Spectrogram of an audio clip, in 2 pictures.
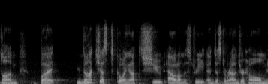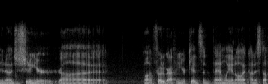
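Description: A man talks at a fairly slow pace in a plain, everyday voice. His pitch is fairly low, with ordinary pitch variation. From US (Maryland, China, Texas, New York). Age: 40s. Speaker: photographer and kayak builder. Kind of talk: casual interview.

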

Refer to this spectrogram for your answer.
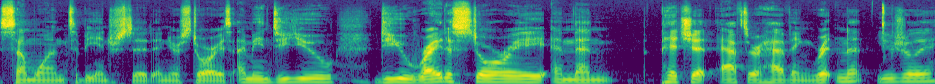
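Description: A man talks at medium pitch and a moderate pace with ordinary pitch variation. The recording is very clean, with a silent background. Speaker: podcast interviewer. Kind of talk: interview conversation. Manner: halting, hedging.

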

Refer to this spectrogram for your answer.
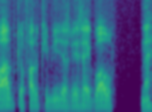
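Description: The sound is dry and close-up, without any echo. It's a man talking. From Brazil, Mato Grosso do Sul (São Gabriel do Oeste). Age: 40s. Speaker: city councillor. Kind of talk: casual interview.

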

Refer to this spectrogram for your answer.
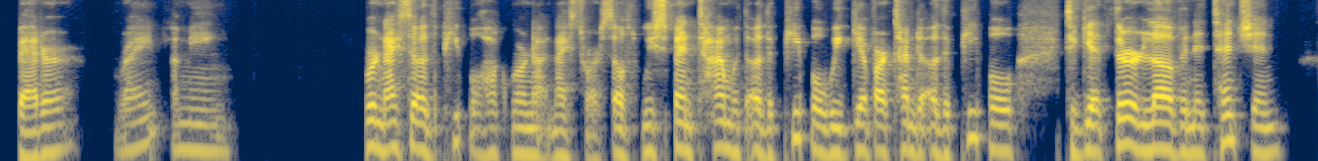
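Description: Here a man has an ordinary speaking voice at a fairly high pitch. He keeps a moderate pace with ordinary pitch variation. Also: quiet background. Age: 40s. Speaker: fitness coach and yoga instructor podcast host. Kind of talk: solo podcast monologue. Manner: casual, with frequent fillers and repetitions.

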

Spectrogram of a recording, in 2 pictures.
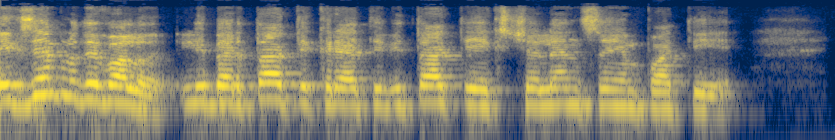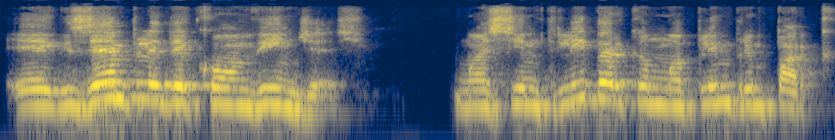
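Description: A man's high-pitched voice at a fairly slow pace with ordinary pitch variation. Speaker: public speaking trainer. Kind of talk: interview.

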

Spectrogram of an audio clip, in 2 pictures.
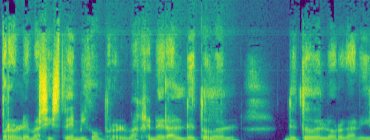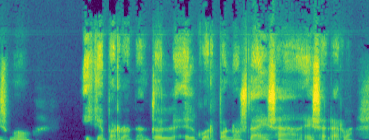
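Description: A man speaks at a fairly low pitch with a somewhat breathy voice. The sound is dry and close, with no echo. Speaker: doctor (andrologist). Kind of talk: casual interview. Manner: halting.

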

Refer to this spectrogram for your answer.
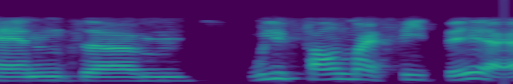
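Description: This man speaks with a German accent. His pitch is fairly high. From Germany. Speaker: business coach. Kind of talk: interview.

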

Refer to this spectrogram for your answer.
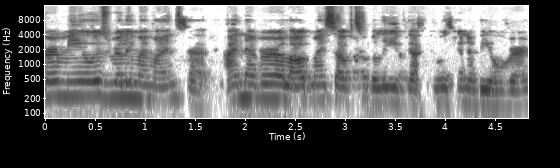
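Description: Speaking with a Hawaiian accent, a woman talks at a fairly quick pace at a medium pitch in a bright, sharp tone. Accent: Hawaiian American English. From Hawaii, east side of Oahu. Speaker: professional volleyball player. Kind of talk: interview. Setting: remote podcast from quarantine hotel room.

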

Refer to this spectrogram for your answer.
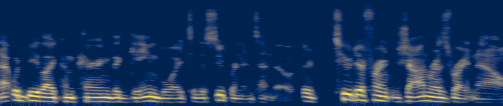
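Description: A man with an ordinary speaking voice talks at a moderate pace and medium pitch with lively intonation, the sound dry and close with no echo. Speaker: podcast co-host. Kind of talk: casual chat.

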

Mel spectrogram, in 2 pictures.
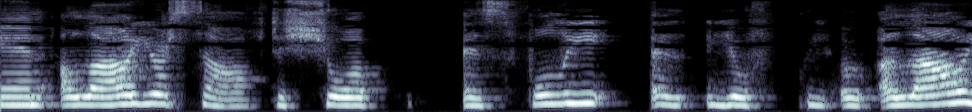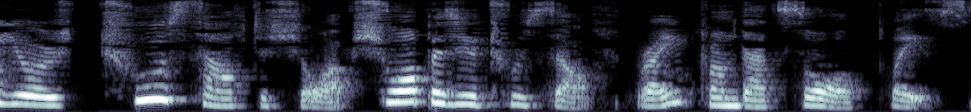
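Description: An ordinary speaking voice from a woman, fairly high-pitched, with lively intonation at a fairly slow pace. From Canada, born in Tanzania. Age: 50s. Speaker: healer and fitness teacher. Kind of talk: casual interview.

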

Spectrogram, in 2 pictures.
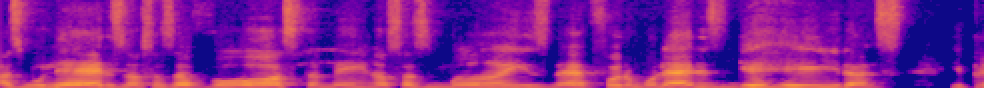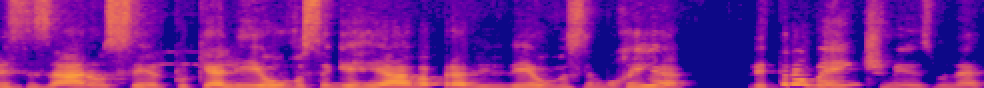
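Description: A woman with an unremarkable speaking voice talks at a fairly high pitch and a moderate pace, with ordinary pitch variation and big swings in loudness. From southern Brazil, Curitiba. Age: 50s. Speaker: self-love course creator and speaker. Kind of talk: casual interview.

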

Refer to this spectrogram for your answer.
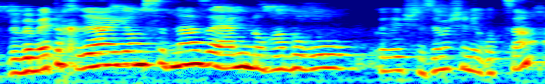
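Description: The recording has noticeable background noise and an audible echo from the room. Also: woman. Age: 50s. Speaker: artist. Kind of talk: interview conversation.

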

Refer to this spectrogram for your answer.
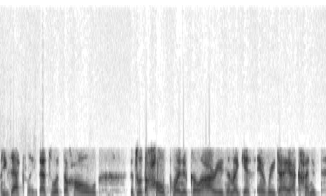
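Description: This woman has a fairly low pitch and an Australian accent. Her pitch varies in an ordinary way. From Sydney, Australia. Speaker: magazine founder and editor. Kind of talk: radio interview.

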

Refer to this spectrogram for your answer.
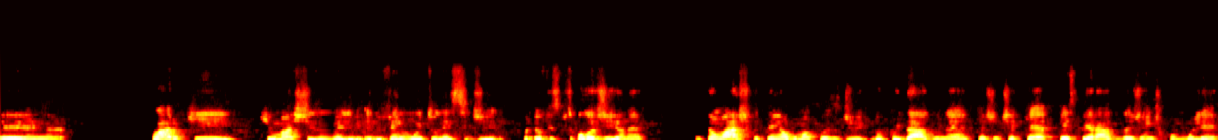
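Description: At a moderate pace, a woman talks with a fairly low pitch and fairly even intonation. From Brasília. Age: 20s. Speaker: photographer. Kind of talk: casual chat. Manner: halting.

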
